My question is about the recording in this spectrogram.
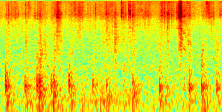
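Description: Dry-erase marker writing on a whiteboard: a string of short, irregular squeaks and taps as the letters are drawn.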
